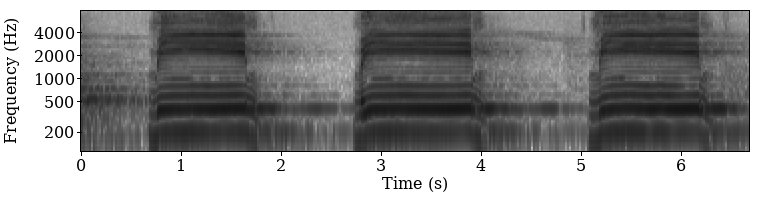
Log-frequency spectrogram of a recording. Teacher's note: দুই ঠোঁটের শুকনা জায়গা হইতে উচ্চারিত হয় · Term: মিমের মাখরাজ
